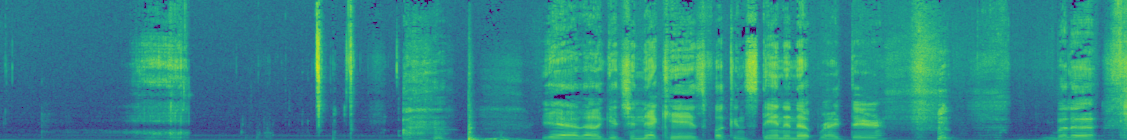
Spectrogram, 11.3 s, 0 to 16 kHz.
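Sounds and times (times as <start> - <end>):
person slurping hot tea: 1.3 - 1.9
speech: 5.5 - 9.6, 10.6 - 11.2.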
